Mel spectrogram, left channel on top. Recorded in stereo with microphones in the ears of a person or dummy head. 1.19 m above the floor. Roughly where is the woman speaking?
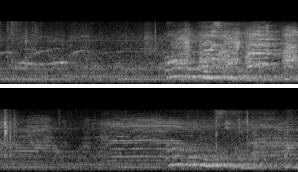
Left.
